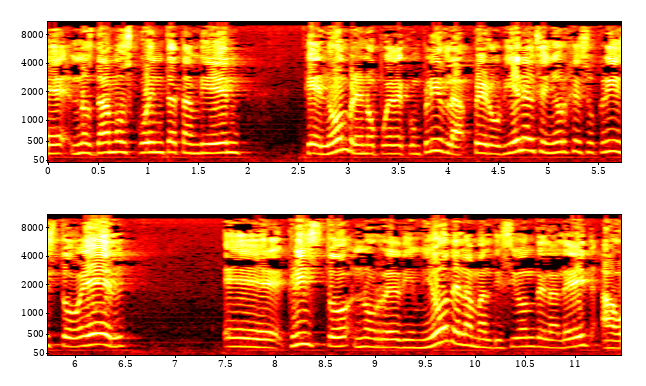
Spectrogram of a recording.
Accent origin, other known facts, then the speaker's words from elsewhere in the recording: Mexico; Es de allí que nosotros como mexicanos somos libres de vivir en cualquier estado de la República.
